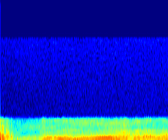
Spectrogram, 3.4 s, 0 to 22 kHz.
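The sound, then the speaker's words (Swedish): A rally car, start number 20, revs its engine up and down with rising and falling harmonic whine, steady in loudness, with no voices over it. “Start nummer 20 där alltså”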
